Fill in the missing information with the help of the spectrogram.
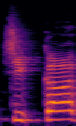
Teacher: बहुत कम वायु बाहर आती है तो इसे हम लोग क्या नाम देते हैं? इसे कहते हैं अल्प प्राण।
